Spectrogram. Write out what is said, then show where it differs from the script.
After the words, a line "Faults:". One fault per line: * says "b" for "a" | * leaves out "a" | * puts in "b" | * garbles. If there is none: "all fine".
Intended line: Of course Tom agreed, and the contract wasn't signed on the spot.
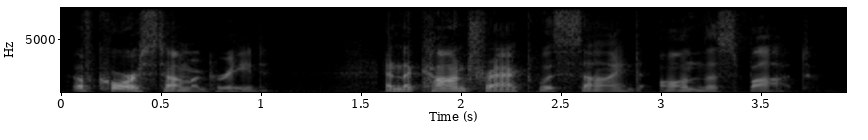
Of course Tom agreed, and the contract was signed on the spot.
Faults:
* says "was" for "wasn't"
